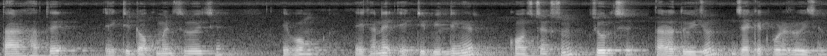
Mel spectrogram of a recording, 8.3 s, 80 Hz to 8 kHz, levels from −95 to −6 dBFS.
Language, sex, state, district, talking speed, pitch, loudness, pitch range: Bengali, male, West Bengal, Malda, 125 wpm, 110 Hz, -26 LUFS, 105-125 Hz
